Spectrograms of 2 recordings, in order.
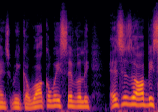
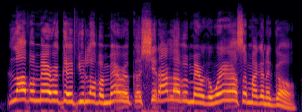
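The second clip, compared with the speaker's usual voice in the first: heated outburst; 8 semitones higher than usual. Real, not acted. Heated outburst about loving America.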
